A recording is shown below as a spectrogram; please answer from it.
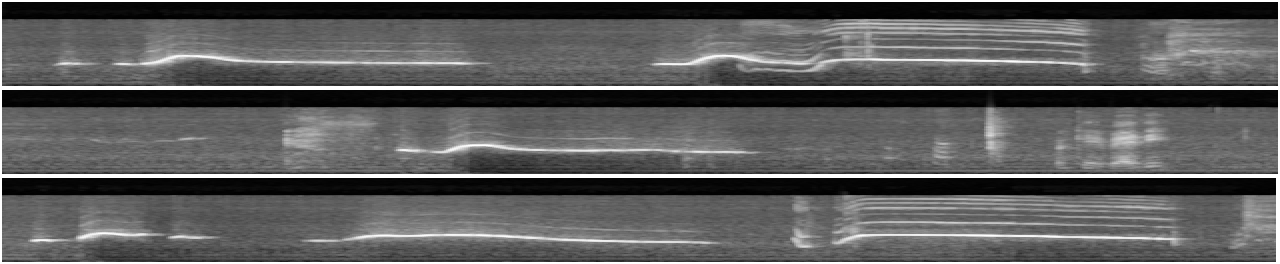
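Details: Two-and-a-half-week-old male golden retriever puppy answering human whistles with howls. Clear whistled phrases alternate with several long, strained, high howls rich in overtones, some sliding down slowly; sounds come in bursts separated by short pauses.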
